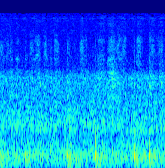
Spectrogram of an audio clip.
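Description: Marker pen writing letters on a white board, a faint scratching with a few light taps as the tip meets the surface.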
